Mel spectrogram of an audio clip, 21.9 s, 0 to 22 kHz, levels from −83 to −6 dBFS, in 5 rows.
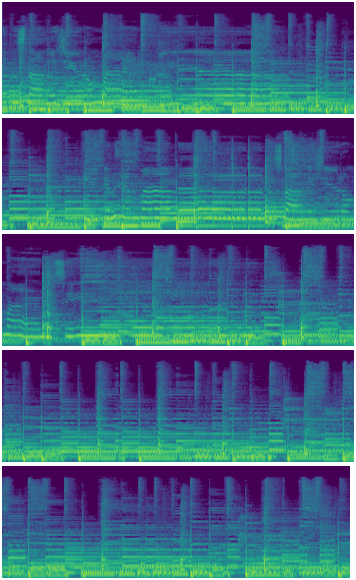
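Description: At 7.46 s, 14.65 s and 19.39 s you get a CD skip. The laser lost its track and jumped to another turn of the spiral, so there's a tiny mute, about 10 ms the first time and just a few milliseconds after that, with a tick and an abrupt jump in the sound.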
